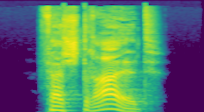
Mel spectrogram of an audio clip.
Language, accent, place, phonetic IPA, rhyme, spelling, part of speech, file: German, Germany, Berlin, [fɛɐ̯ˈʃtʁaːlt], -aːlt, verstrahlt, verb, De-verstrahlt.ogg
- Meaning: 1. past participle of verstrahlen 2. inflection of verstrahlen: second-person plural present 3. inflection of verstrahlen: third-person singular present 4. inflection of verstrahlen: plural imperative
